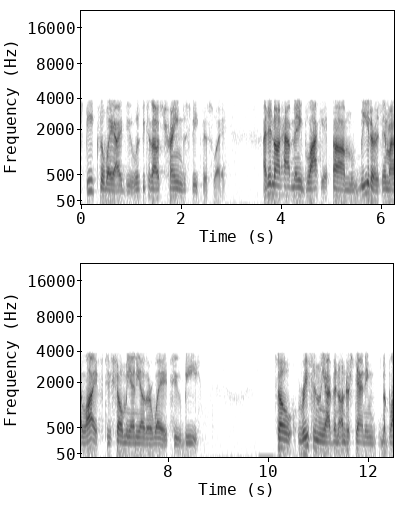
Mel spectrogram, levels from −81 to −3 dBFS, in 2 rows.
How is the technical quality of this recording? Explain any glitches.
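The recording has been through a low-rate mobile voice codec, so the speech is narrowband and roughened from start to finish.

The GSM full-rate codec damage runs throughout. Pulse-driven vocal-tract modelling, likely at 13 kbit/s, produces plainly audible buzzy, gravelly speech confined to 250 Hz to 3.6 kHz.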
